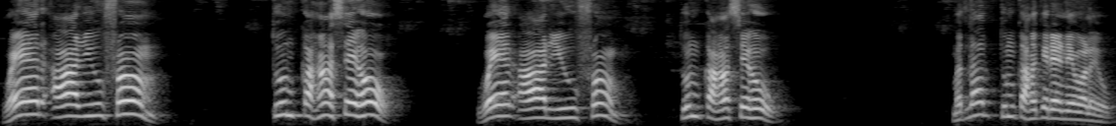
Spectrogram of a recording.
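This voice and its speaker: High-voiced, slow teacher man. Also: expressive. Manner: patient, repeats each phrase, calls listeners "brother". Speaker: English teacher. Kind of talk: beginner spoken-English lesson.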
